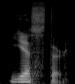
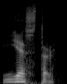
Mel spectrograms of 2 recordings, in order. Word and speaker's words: Gjestr: GJESTR is pronounced Yester. So it kind of looks like the word jester with a G in front of it, but it's actually pronounced Yester.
